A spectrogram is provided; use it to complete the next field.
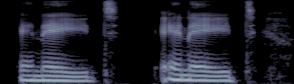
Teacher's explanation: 접속사 and는 워낙에 너무나 많이 쓰는 표현이라서 열심히 다 발음하지 않고요. 그냥 이 n 소리만 많이 내기 때문에 and ate 라고 D 소리는 없이 연음하셔도 괜찮겠습니다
